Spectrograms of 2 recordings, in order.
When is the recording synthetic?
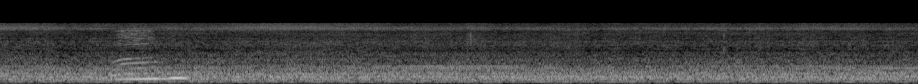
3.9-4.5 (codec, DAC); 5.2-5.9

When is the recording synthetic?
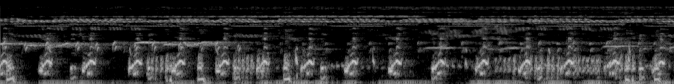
4.2-5.3 (vocoder, BigVGAN v2)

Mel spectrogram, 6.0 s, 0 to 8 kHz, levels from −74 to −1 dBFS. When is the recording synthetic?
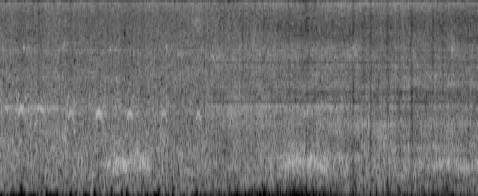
2.6-6.0 (codec, SNAC)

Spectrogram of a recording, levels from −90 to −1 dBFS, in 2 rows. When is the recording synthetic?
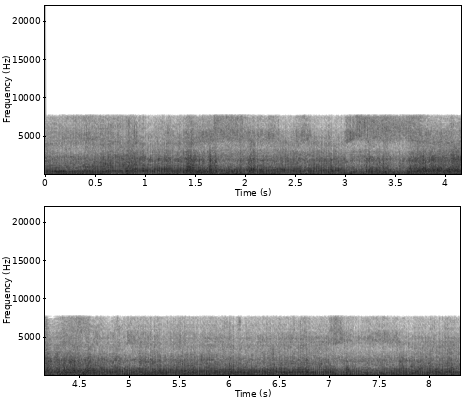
0.0-1.4 (vocoder, Vocos); 2.1-3.3; 4.6-8.3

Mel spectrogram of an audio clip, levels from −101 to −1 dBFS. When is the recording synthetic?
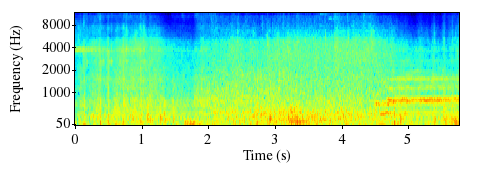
0.0-2.0 (vocoder, Vocos); 4.8-5.8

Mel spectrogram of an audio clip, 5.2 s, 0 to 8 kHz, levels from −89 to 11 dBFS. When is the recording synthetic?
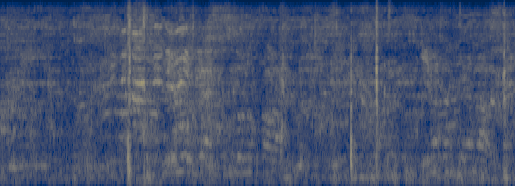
0.0-5.2 (vocoder, HiFi-GAN)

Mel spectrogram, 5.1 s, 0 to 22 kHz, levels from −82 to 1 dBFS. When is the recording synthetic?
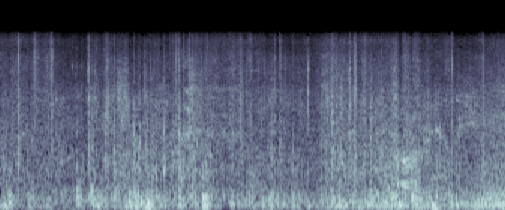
2.3-2.7 (vocoder, Vocos)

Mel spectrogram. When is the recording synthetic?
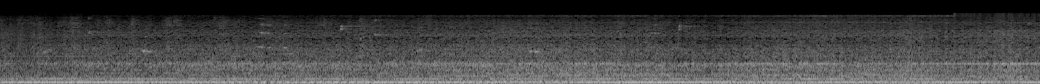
0.6-1.1 (vocoder, BigVGAN v2); 1.5-2.7; 5.6-6.6; 7.0-8.0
